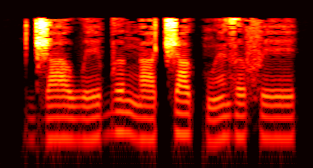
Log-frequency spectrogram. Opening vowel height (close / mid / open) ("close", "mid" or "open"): open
